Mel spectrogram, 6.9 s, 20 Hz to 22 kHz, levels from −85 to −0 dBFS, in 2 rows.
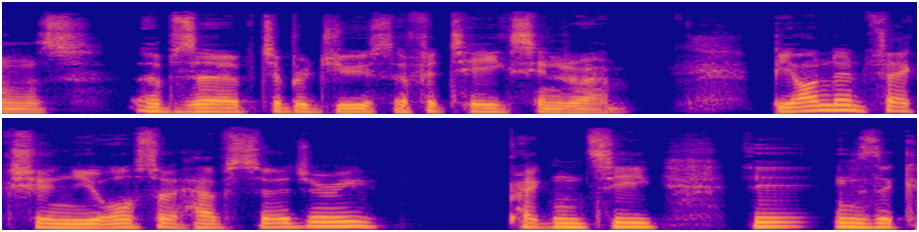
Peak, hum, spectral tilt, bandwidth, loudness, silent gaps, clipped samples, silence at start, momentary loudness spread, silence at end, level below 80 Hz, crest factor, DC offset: -6 dBFS; none; -5.5 dB/octave; 15.5 kHz; -21 LUFS; none; under 0.1%; 0 s; 7 LU; 0 s; -64 dBFS; 16 dB; under 0.1%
